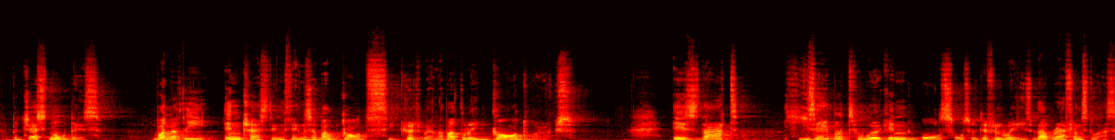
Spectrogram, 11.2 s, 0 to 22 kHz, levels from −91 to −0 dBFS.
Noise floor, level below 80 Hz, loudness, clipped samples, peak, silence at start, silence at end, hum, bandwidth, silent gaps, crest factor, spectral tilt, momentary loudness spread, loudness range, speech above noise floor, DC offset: -69 dBFS; -68 dBFS; -36 LUFS; under 0.1%; -14 dBFS; 0.1 s; 0 s; none; 15 kHz; none; 22 dB; -4.5 dB/octave; 10 LU; 2 LU; 34 dB; under 0.1%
